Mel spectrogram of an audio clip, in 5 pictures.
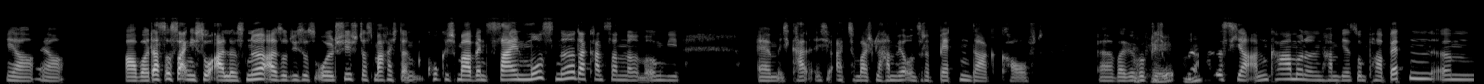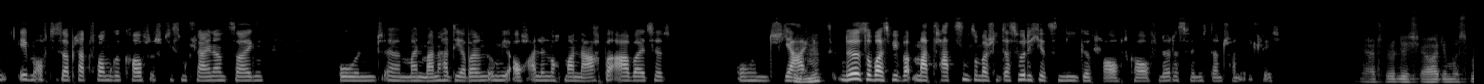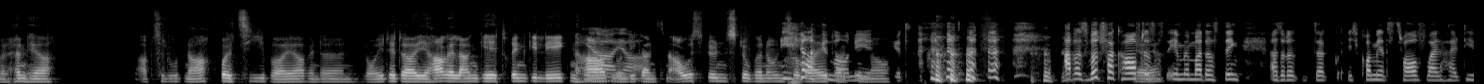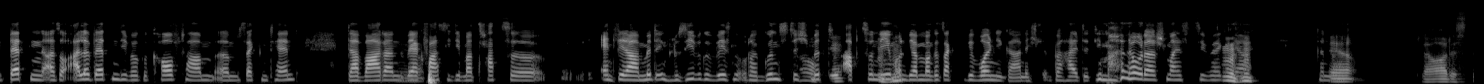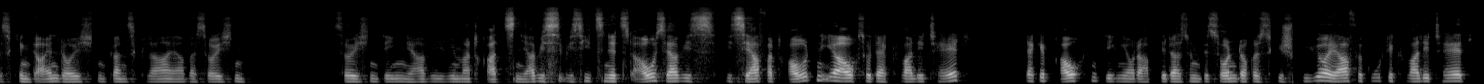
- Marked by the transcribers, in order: unintelligible speech; laughing while speaking: "Ja"; laugh; other background noise; chuckle; tapping; laugh; laughing while speaking: "die mal"
- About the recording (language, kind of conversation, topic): German, podcast, Kaufst du lieber neu oder gebraucht?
